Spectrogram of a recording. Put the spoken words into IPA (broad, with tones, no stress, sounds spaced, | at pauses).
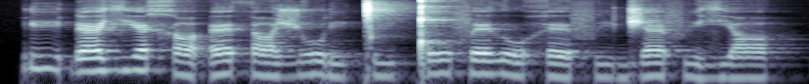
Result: ɾ i˦˨ ɗ æ˦ zʲ æ˦ x ɑ˨ ʔ æ˦ θ ɑ˨ ʒ o˦˨ ɾ i˨ ǀ i˨ ǃ o˦ f ɛ˦ ð o˨˦ h ɛ˨ f i˨ d͡ʒ æ˦ f i˨ zʲ ɑ˦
